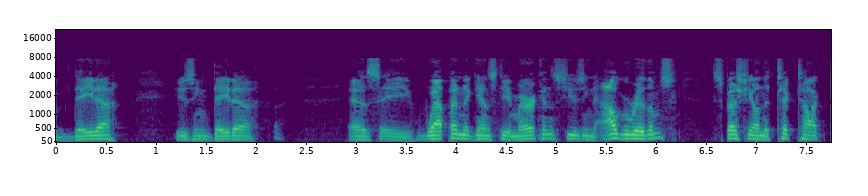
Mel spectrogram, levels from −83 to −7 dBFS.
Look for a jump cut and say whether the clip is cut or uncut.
uncut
